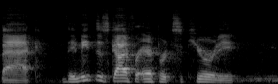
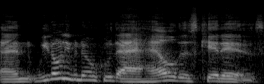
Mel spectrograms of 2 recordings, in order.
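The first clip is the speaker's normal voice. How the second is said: ordinary delivery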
